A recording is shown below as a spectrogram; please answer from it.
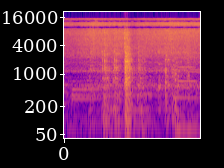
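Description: Onion and green chillies fry in oil over high heat, making a loud, steady close sizzle and hiss, with one brief burst of stirring in the middle.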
